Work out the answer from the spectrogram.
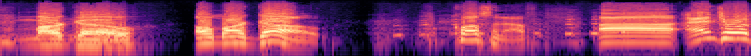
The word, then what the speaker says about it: Margot: Gal Gadot, Margaret Robbie, Angela Bassett. Wait, did you just say Margaret? Margaret. That's how she pronounces it. Margot.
